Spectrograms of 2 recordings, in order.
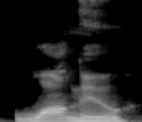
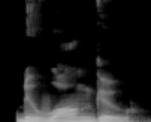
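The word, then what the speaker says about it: Nwangwu: admit i'm wrong but from everything i've understood how you pronounce that dude's last name our backup running back number 26 is nuwongu nuwangu and they just keep saying wangu wangu it's driving me nuts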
